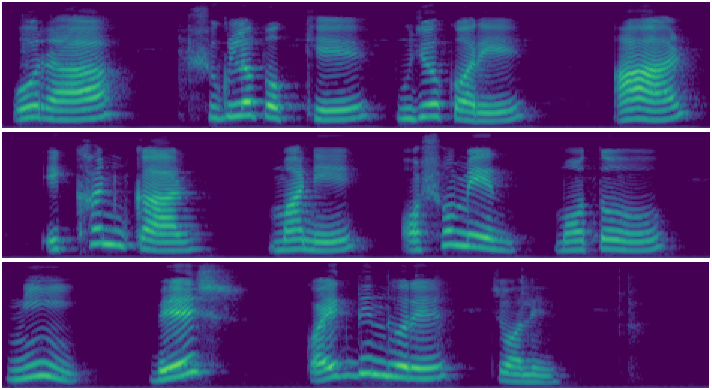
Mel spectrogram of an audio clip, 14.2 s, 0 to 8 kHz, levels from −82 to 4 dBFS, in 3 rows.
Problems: background sounds at intervals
